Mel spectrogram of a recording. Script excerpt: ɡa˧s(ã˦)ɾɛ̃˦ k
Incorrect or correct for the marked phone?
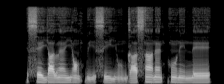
correct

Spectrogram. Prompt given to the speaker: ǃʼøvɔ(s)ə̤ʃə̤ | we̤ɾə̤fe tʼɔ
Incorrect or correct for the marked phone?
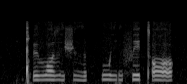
incorrect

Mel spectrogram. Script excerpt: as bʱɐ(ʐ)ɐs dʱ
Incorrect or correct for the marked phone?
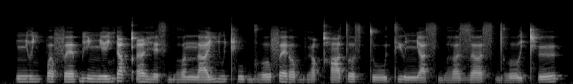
incorrect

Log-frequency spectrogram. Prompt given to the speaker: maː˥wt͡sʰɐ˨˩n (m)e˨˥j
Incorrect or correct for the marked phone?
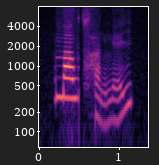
incorrect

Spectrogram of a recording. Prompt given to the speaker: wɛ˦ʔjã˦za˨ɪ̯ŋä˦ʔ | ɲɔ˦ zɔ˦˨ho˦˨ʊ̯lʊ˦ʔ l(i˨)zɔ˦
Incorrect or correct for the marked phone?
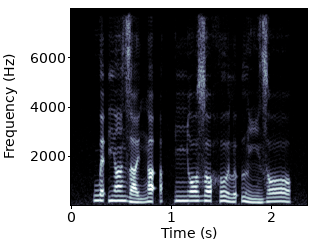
incorrect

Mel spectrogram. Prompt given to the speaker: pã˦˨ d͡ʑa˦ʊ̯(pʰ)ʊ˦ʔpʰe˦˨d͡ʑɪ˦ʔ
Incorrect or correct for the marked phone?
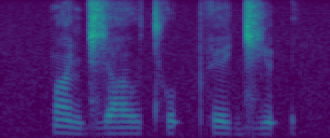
incorrect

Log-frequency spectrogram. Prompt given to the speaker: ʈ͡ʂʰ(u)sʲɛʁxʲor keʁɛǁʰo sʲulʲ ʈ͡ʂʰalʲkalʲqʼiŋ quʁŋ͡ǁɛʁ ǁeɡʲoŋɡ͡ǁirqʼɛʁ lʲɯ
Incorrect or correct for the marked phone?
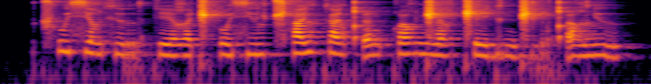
correct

